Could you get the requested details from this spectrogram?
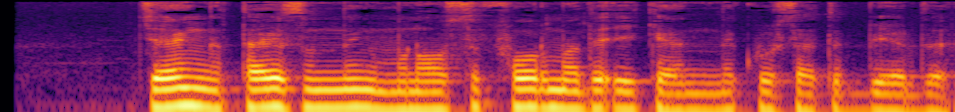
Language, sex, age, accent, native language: Uzbek, male, 30-39, Surxondaryo, Uzbek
